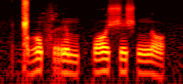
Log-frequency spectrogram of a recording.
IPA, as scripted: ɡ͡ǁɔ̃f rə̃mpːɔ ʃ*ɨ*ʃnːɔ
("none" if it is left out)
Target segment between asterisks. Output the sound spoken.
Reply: ə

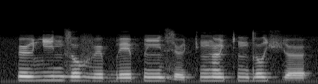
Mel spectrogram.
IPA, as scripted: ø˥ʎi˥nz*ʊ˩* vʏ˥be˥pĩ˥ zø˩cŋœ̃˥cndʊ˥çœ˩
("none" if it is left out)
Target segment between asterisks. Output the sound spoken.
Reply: ʊ˥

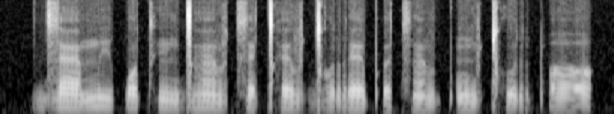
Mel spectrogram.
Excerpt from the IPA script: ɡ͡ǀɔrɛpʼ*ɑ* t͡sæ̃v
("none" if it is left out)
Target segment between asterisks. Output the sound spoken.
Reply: ə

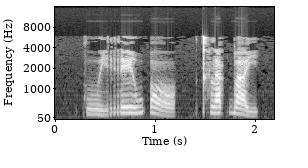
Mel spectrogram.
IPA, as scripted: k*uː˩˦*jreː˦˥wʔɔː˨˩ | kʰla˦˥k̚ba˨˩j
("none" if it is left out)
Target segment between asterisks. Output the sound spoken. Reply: uː˩˦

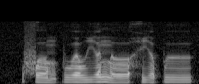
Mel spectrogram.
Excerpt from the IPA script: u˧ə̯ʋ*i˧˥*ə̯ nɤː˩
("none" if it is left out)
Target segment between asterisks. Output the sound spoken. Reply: i˧˥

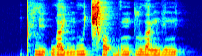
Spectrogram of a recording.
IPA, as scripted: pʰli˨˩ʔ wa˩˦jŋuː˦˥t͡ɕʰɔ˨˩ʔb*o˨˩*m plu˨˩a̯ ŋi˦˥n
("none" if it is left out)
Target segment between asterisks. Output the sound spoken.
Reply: o˧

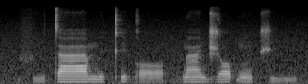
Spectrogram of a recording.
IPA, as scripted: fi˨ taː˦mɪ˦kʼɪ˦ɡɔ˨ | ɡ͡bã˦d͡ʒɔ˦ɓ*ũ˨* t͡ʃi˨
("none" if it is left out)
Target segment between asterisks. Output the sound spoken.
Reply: ũ˨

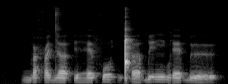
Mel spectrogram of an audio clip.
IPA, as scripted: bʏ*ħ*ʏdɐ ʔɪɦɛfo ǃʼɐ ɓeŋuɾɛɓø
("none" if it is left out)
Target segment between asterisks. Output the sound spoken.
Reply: ħ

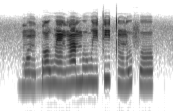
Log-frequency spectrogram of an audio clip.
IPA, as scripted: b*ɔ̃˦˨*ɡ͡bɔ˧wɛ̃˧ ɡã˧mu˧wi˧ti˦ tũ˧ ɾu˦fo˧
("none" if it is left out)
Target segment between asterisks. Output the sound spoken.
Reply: ɔ̃˨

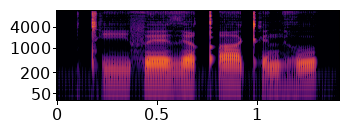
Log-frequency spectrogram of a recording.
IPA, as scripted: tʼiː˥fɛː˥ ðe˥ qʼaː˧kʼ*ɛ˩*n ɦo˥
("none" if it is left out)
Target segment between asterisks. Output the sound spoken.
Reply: ɛ˩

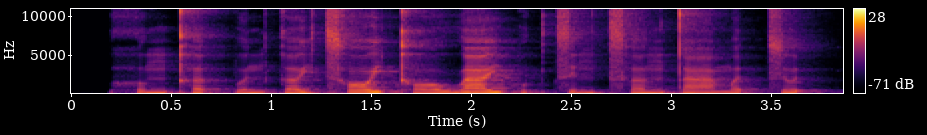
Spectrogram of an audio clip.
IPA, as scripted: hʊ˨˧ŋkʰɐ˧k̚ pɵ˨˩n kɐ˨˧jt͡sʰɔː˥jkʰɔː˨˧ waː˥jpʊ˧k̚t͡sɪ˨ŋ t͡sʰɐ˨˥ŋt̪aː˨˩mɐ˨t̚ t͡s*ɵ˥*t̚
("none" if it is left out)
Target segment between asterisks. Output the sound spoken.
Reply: ɵ˥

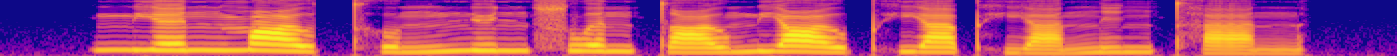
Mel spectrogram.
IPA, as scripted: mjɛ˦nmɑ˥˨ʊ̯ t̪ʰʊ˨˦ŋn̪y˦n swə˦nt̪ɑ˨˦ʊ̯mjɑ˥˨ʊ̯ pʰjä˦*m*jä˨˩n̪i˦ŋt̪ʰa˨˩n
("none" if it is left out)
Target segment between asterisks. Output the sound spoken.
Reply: pʰ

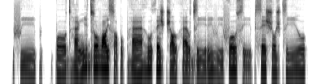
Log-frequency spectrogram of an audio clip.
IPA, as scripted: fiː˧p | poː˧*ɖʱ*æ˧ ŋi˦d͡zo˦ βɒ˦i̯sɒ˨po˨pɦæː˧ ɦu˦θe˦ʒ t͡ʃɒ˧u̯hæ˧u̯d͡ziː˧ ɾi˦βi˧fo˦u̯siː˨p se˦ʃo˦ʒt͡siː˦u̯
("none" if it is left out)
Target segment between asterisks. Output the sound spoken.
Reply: dʱ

